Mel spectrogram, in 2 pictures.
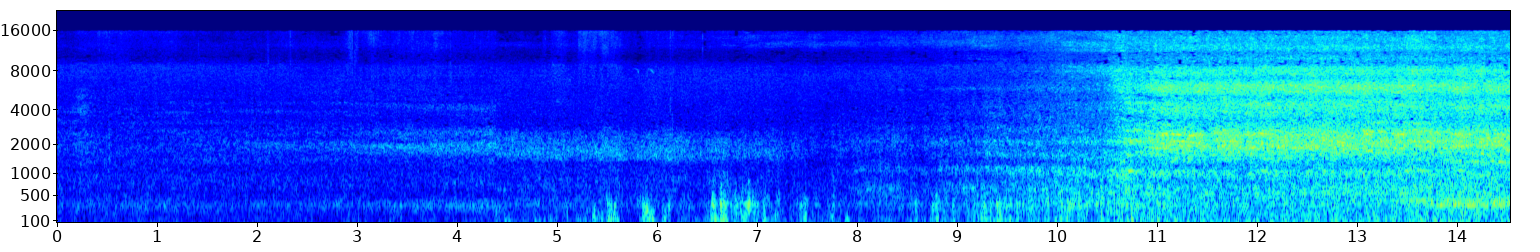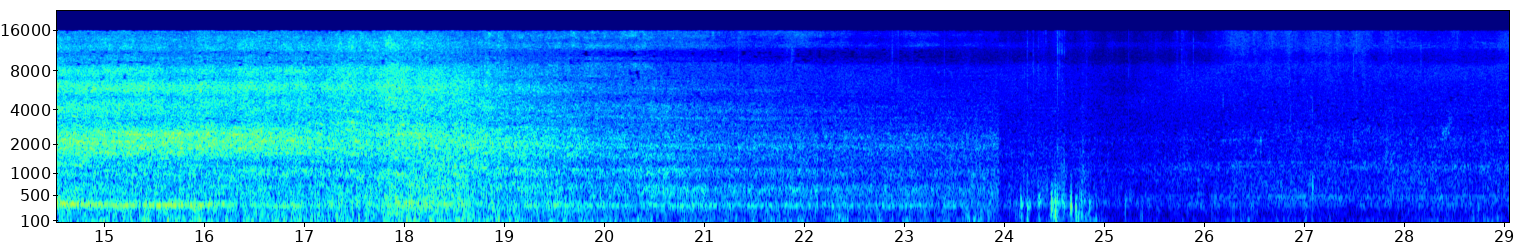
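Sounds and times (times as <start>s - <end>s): train wheels rolling on rails: 1.9s - 25.0s.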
